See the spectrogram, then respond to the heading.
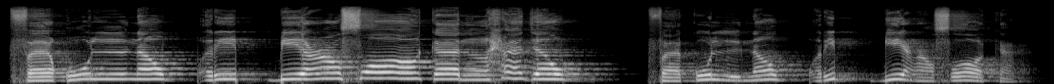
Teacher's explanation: Faqul nadrib bi, itu salah. Jadi ba ini tidak dibaca lagi karena telah gabung kepada huruf berikutnya.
